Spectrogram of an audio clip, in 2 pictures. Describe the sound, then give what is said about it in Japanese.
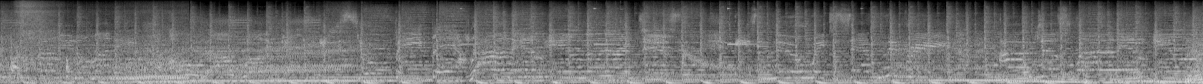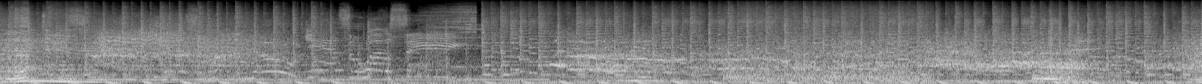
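Tires squeal as a car drifts at full throttle in a four-wheel slide with almost no countersteer. A loud, sustained screech with shifting pitch runs over engine noise for the whole stretch. “そして近くで見ているとまるで芸術だな。あのドリフトは”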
